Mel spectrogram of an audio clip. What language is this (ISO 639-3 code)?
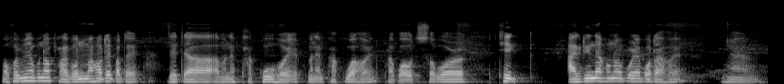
asm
